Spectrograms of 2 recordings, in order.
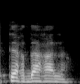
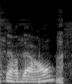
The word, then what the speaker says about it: Terres d'Arran: D'ailleurs, j'en profite pour te préciser que j'ai appris auprès des auteurs qu'on disait terre d'Aran. Ah, merci. Et pas terre d'Aran.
